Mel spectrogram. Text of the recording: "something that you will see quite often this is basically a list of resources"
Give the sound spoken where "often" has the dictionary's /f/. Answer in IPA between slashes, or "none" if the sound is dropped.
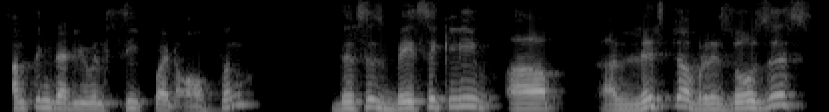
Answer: /f/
